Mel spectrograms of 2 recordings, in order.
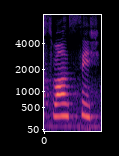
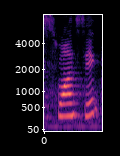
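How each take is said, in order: First: The word ends with a soft 'ish' sound. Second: The word ends with a hard 'ig' sound. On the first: "or ish" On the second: "You read it as ig"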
